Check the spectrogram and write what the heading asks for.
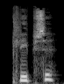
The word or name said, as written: clips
